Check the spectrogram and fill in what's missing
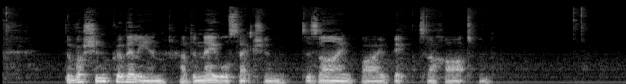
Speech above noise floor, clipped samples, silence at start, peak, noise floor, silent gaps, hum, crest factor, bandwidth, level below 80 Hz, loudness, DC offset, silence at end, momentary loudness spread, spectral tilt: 35 dB; under 0.1%; 0.05 s; -2 dBFS; -50 dBFS; none; none; 14 dB; 15 kHz; -38 dBFS; -16 LUFS; under 0.1%; 1.35 s; 11 LU; -6.5 dB/octave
